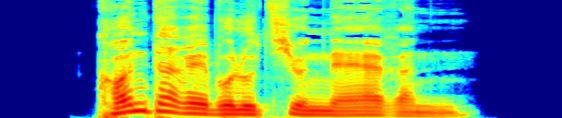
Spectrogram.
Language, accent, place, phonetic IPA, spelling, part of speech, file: German, Germany, Berlin, [ˈkɔntɐʁevolut͡si̯oˌnɛːʁən], konterrevolutionären, adjective, De-konterrevolutionären.ogg
- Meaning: inflection of konterrevolutionär: 1. strong genitive masculine/neuter singular 2. weak/mixed genitive/dative all-gender singular 3. strong/weak/mixed accusative masculine singular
